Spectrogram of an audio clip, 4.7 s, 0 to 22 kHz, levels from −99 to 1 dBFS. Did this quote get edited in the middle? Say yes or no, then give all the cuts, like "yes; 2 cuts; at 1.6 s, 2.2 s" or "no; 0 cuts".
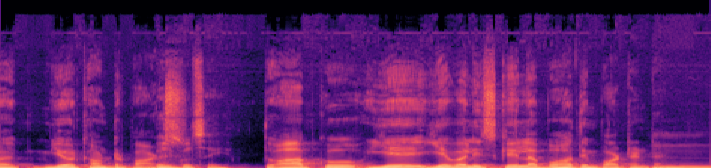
no; 0 cuts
